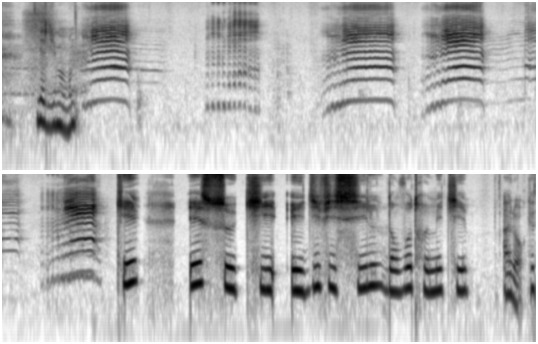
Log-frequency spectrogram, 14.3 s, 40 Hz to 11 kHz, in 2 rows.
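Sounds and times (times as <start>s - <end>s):
sheep bleating: 0.0s - 3.6s, 4.3s - 8.6s
speech: 0.5s - 1.2s, 8.8s - 14.2s.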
